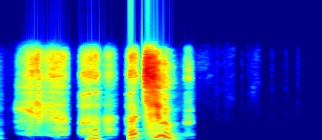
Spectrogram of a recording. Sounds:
Sneeze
